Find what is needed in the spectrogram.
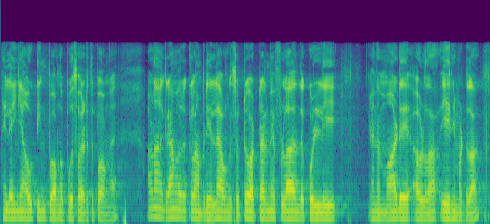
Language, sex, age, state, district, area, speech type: Tamil, male, 18-30, Tamil Nadu, Viluppuram, urban, spontaneous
